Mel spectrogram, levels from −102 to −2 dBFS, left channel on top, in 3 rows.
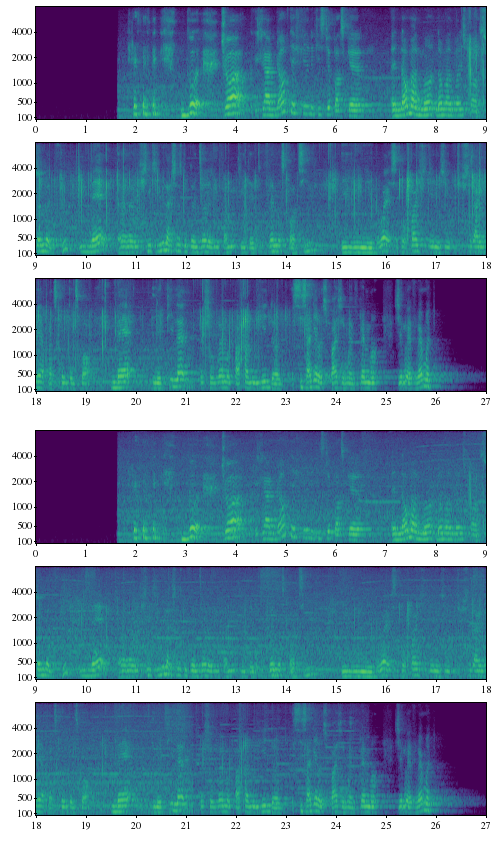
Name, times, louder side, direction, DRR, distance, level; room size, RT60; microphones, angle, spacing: sound 1, 1.6-21.2, right 3 dB, 85° right, 1.0 m, -48 dB
voice 1, 1.8-6.7 7.1-20.0 20.3-24.9 25.2-26.0, left 2 dB, 35° left, 0.9 m, -36 dB
sound 2, 7.2-24.3, left 10 dB, 65° left, 0.5 m, -48 dB
sound 3, 7.9-24.7, right 3 dB, 40° right, 2.0 m, -53 dB
27.0 x 19.5 x 5.1 m
head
